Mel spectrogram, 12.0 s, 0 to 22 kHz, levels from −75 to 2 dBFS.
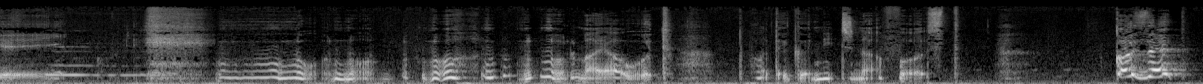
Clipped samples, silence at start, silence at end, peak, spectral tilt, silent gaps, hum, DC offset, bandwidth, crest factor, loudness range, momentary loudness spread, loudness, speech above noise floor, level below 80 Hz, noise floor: under 0.1%; 0 s; 0 s; 0 dBFS; -4 dB/octave; none; none; under 0.1%; 16 kHz; 18 dB; 4 LU; 19 LU; -18 LUFS; 24 dB; -36 dBFS; -40 dBFS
